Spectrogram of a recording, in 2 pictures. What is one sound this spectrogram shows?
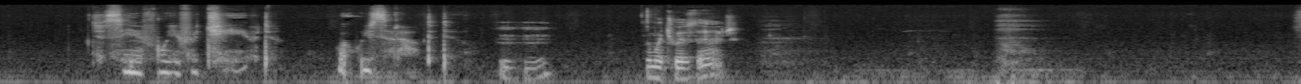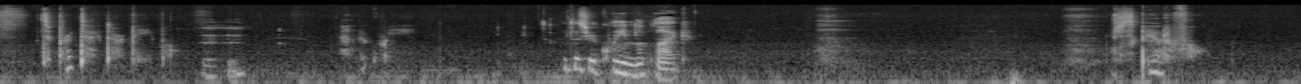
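An elderly woman speaks weakly and haltingly, close by.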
